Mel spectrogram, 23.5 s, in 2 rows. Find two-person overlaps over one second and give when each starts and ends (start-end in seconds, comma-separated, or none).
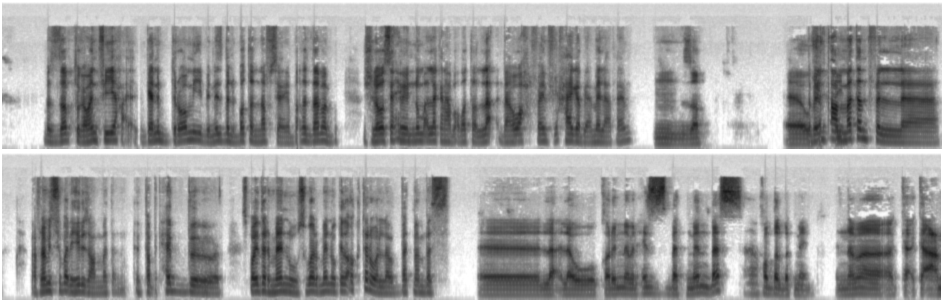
none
